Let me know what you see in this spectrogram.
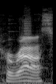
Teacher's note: pronounced harass with the emphasis on the second syllable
